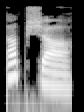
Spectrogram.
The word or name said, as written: upshaw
